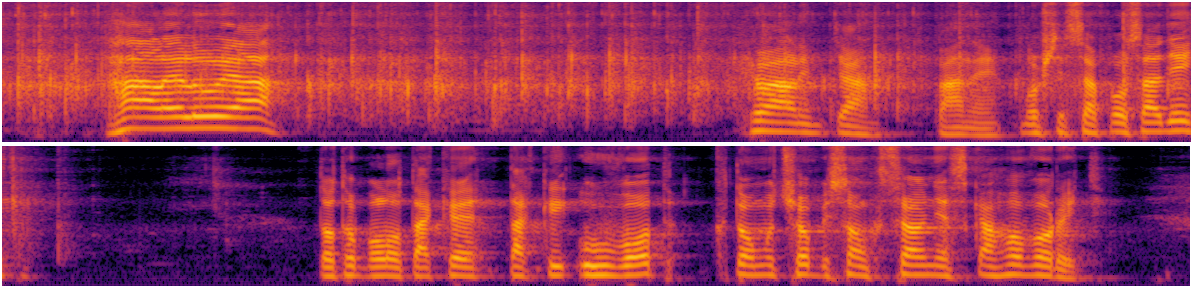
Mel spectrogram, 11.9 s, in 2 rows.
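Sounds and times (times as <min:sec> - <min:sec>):
crowd applauding: 0:00.0 - 0:06.3
speech: 0:00.5 - 0:01.5, 0:03.7 - 0:06.2, 0:07.6 - 0:11.5.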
